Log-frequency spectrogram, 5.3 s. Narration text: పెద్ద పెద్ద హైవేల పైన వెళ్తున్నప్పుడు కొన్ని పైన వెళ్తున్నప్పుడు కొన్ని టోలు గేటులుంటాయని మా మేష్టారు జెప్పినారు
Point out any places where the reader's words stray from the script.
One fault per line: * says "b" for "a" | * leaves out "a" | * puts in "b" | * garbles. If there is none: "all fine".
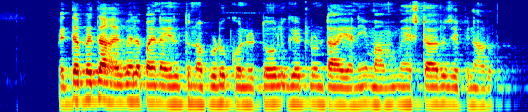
* leaves out "పైన వెళ్తున్నప్పుడు కొన్ని"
